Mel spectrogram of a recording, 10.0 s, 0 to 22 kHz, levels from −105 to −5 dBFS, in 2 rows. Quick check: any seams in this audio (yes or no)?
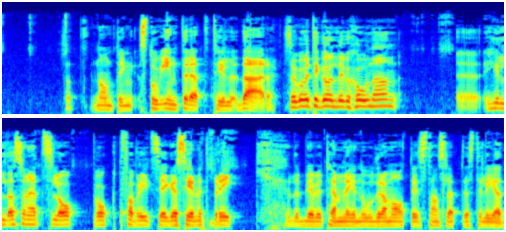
yes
